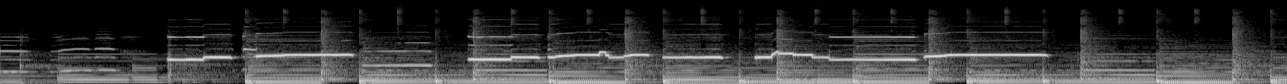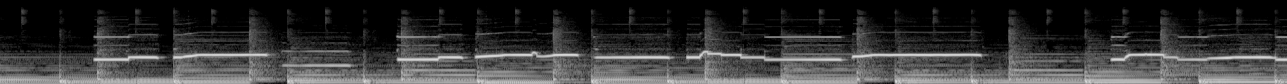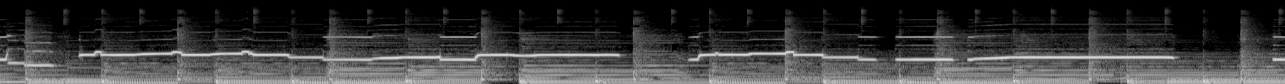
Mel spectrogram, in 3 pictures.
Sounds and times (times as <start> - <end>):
Flute: 0.0 - 10.6, 13.7 - 22.9, 23.7 - 38.5.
